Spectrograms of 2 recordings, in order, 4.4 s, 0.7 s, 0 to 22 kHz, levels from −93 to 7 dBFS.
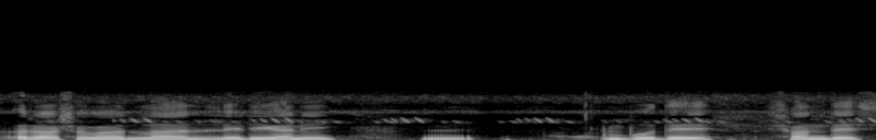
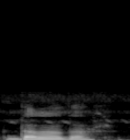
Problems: constant background noise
